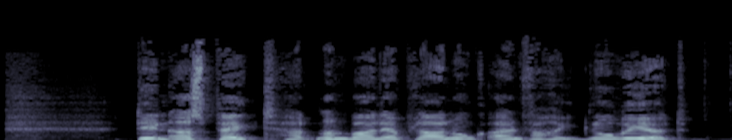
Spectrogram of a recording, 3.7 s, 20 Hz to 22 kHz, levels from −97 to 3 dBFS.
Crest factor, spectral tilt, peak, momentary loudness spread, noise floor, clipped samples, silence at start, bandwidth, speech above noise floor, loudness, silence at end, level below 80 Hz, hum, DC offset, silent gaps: 18 dB; -5 dB/octave; -20 dBFS; 7 LU; -69 dBFS; under 0.1%; 0.7 s; 16 kHz; 33 dB; -37 LUFS; 0.25 s; -76 dBFS; none; under 0.1%; none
